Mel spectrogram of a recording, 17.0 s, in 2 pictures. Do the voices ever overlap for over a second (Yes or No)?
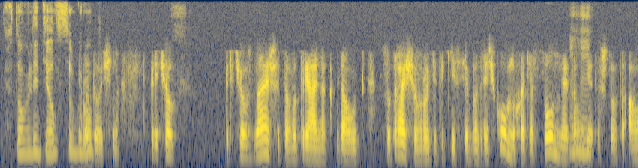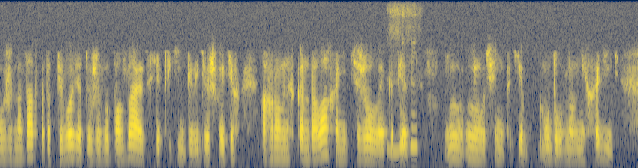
No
